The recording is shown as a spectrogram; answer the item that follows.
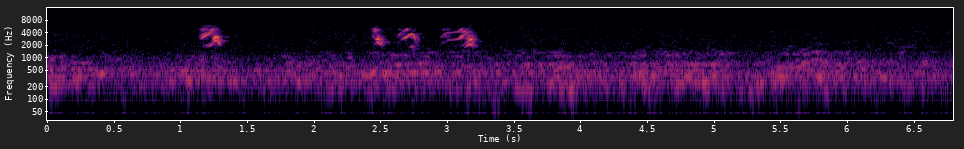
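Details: Hungry house finches at a feeder; three quick slurred chirps stand out above a steady low hum and background rumble.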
